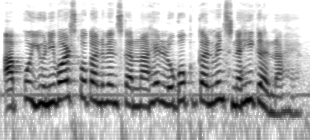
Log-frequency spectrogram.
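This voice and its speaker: With a high, expressive voice and a quick pace, a young woman gives chatty spiritual guidance as a tarot reader. She keeps checking in with her audience, mixes in English and adds tag questions often.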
